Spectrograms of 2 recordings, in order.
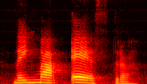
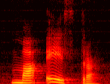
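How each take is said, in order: First: The E vowel is open. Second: The E vowel is closed. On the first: The speaker calls it wrong. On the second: The speaker calls it right. "é um som mais fechado"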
